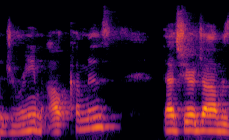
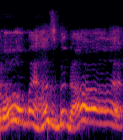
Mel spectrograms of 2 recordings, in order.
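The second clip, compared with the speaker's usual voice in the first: acted very high, drawn-out, bawling sobbing wail; 12 semitones higher, 3 dB louder than usual. Retelling a woman's reply after she started bawling her eyes out, imitating her sobbing. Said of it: "she started bawling her eyes out".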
